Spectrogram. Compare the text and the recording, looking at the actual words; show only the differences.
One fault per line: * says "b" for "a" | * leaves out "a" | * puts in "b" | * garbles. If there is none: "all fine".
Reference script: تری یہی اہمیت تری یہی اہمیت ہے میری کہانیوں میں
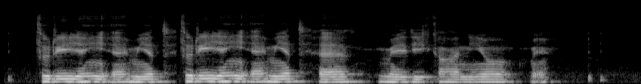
all fine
